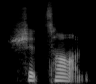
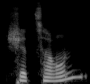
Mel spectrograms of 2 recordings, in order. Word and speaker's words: chiton: resembles the ancient Greek shitton I don't know how to pronounce that chiton uh yeah a Garin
